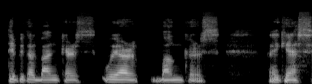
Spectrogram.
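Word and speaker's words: Bunkr: see what the future brings for us so that's spelled bu n k r bunker correct bunker like uh yeah it's golfers would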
